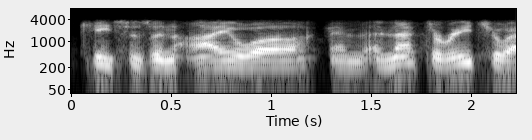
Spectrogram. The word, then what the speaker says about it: derecho: Last year there was an event that I had never heard of in Iowa, and I'm going to try not to mispronounce it, a derecho. – Yeah, derecho. – Derecho, close.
